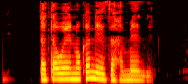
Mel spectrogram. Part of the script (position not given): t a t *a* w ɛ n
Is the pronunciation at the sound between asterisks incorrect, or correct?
correct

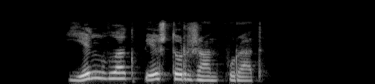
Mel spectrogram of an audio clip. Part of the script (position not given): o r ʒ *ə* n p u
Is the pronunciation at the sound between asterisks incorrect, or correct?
incorrect: ɑ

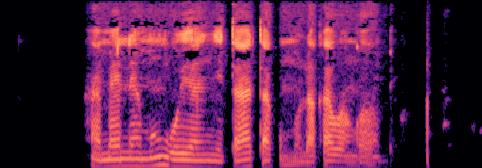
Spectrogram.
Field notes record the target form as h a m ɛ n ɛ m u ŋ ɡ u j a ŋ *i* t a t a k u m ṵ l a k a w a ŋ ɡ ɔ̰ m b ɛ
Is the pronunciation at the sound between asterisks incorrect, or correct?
correct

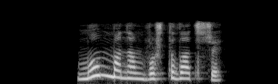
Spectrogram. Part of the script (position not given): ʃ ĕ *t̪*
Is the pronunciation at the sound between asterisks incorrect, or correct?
incorrect: none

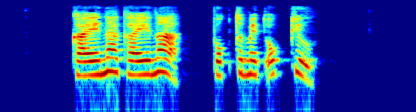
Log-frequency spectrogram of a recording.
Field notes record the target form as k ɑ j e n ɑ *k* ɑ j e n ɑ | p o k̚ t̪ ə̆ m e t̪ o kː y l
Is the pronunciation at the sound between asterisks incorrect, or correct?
correct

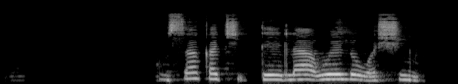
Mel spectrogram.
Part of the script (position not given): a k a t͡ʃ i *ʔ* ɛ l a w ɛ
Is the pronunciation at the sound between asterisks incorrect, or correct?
incorrect: t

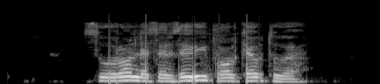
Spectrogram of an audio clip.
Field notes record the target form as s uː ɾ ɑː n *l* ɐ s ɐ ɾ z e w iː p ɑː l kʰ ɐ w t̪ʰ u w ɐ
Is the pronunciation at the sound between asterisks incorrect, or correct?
correct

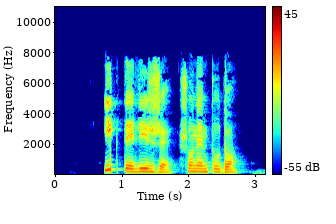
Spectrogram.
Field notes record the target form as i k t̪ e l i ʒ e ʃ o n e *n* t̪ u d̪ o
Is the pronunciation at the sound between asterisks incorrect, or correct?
correct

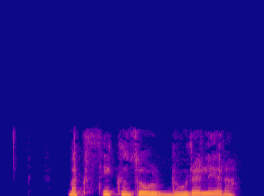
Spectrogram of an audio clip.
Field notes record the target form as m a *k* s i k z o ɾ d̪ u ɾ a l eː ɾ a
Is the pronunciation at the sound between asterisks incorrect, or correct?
correct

